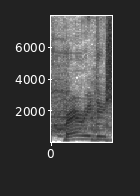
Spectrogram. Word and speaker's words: Prairie du Chien: we got it right got it nailed it Prairie douch what a beautiful name and we have to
